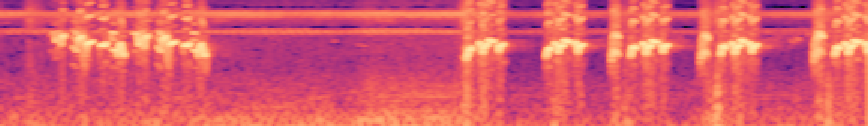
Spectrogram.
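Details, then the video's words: Sooty-headed bulbul lure call used for trapping: bubbly chirping bursts, a busy cluster at first, then after a pause short bursts repeated roughly every half second, over a steady high electronic-sounding tone. "SUARA PIKAT BURUNG KUTILANG"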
